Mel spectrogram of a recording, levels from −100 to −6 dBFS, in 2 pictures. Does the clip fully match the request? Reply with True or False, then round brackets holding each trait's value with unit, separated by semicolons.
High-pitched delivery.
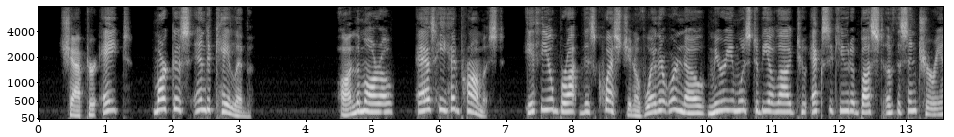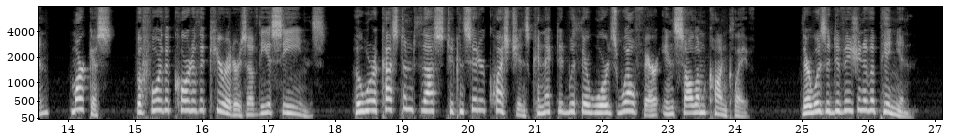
True (225 Hz)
